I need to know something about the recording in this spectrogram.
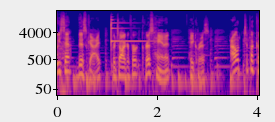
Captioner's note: bell dings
